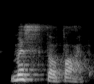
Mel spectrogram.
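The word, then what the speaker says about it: مَا اسْتَطَعْتُ: sunnatillah wa sunnati rasulih, mastata'at, as long as I am capable and able. He got it right, because that was the correct way to say it.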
